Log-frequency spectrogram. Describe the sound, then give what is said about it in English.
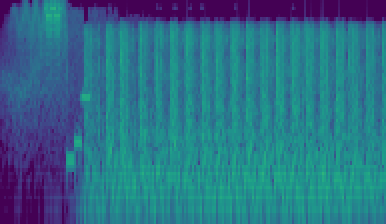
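Rapid, evenly spaced automatic gunfire rattles on without pause as rebel fighters come under fire from pro-Qaddafi troops while pushing into the oil port of Brega, Libya, preceded by a few brief high beeps. “Comes from Brega, rebel fighters coming under fire from pro-Qaddafi troops as they pushed into the oil port.”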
